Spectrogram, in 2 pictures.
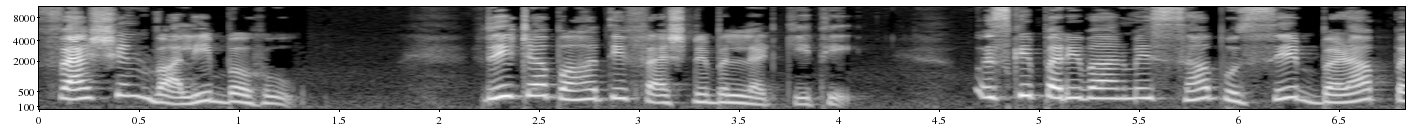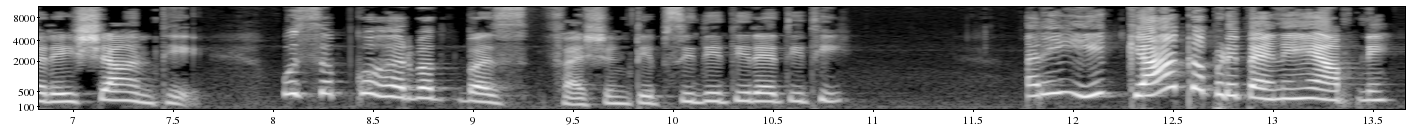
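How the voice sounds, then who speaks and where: High-pitched woman narrating a story. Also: sing-song, a little slow, no echo, studio quality.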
